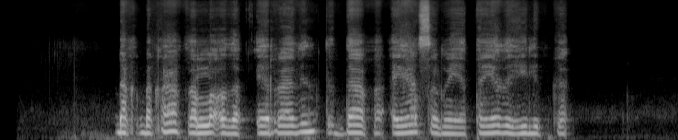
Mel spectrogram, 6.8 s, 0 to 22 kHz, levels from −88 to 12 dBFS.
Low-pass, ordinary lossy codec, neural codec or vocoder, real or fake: none; none; codec, 44.1 kHz, 7.8 kbps, Pupu-Codec; fake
